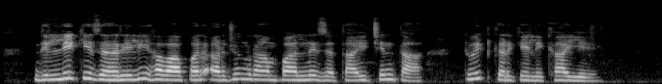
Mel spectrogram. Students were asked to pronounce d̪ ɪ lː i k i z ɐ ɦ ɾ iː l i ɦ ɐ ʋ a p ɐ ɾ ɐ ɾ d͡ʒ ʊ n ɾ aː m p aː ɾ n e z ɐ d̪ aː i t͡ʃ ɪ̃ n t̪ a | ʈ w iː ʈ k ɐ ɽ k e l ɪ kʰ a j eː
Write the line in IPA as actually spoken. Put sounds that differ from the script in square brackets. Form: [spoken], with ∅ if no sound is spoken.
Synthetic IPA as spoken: d̪ ɪ lː i k i z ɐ ɦ ɾ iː l i ɦ ɐ ʋ a p ɐ ɾ ɐ ɾ d͡ʒ ʊ n ɾ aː m p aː [l] n e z ɐ [t̪] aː i t͡ʃ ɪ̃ n t̪ a | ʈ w iː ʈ k ɐ [ɾ] k e l ɪ kʰ a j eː

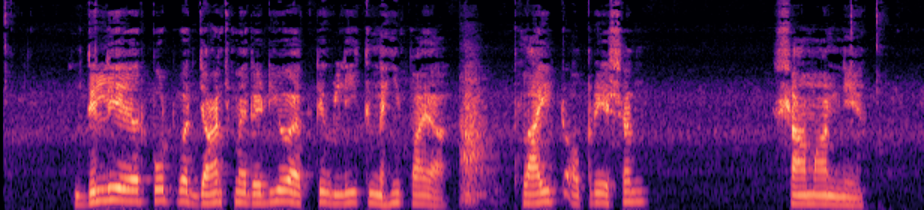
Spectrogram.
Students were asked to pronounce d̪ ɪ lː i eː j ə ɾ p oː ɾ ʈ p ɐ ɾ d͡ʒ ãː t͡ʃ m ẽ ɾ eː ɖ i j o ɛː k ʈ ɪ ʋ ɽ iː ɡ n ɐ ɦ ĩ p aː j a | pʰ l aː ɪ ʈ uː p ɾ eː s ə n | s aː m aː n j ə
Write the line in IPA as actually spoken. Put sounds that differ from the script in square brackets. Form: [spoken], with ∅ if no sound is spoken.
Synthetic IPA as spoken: d̪ ɪ lː i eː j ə ɾ p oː ɾ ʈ p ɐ ɾ d͡ʒ ãː t͡ʃ m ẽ ɾ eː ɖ i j o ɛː k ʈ ɪ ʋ [l] iː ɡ n ɐ ɦ ĩ p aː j a | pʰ l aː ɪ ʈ [ɔː] p ɾ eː [ʃ] ə n | s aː m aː n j ə

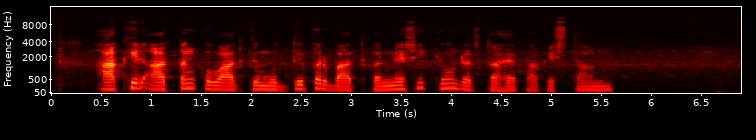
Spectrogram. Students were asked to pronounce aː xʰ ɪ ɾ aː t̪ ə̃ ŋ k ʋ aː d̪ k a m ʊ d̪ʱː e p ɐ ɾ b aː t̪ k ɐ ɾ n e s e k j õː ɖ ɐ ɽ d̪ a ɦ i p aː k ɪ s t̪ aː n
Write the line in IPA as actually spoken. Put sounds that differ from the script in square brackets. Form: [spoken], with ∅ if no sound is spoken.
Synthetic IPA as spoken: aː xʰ ɪ ɾ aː t̪ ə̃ ŋ k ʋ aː d̪ k [e] m ʊ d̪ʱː e p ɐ ɾ b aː t̪ k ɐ ɾ n e s e k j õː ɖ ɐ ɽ [t̪] a ɦ [ɛ] p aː k ɪ s t̪ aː n

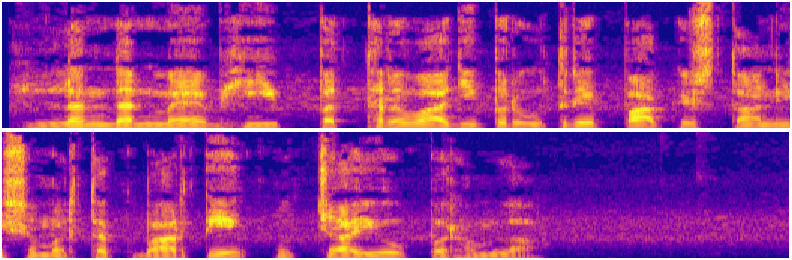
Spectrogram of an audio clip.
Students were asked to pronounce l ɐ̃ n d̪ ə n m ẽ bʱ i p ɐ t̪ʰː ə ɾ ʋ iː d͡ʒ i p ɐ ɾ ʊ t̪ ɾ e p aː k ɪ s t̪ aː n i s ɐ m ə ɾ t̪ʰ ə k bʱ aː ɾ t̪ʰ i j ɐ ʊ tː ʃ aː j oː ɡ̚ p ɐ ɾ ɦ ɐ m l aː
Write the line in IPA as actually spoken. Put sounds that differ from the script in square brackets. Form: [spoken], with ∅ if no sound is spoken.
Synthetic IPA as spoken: l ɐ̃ n d̪ ə n m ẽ bʱ i p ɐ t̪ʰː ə ɾ ʋ [aː] d͡ʒ i p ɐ ɾ ʊ t̪ ɾ e p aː k ɪ s t̪ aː n i s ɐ m ə ɾ t̪ʰ ə k bʱ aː ɾ [t̪] i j [ə] ʊ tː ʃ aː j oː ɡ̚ p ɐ ɾ ɦ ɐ m l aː

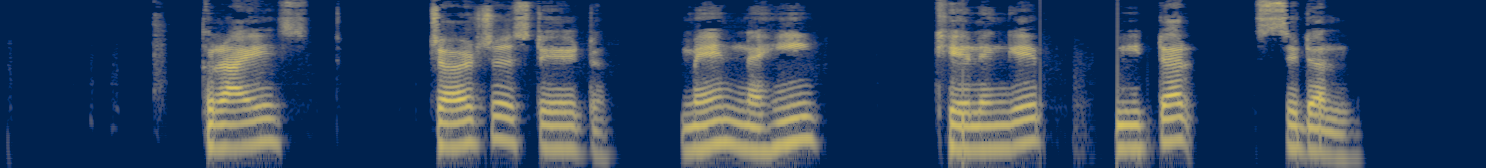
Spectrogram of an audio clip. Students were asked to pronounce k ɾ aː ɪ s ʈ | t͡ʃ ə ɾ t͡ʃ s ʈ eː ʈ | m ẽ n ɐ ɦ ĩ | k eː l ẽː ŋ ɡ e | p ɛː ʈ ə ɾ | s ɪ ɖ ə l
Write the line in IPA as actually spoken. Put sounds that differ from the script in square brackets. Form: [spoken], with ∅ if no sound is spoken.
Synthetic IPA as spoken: k ɾ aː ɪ s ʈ | t͡ʃ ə ɾ t͡ʃ s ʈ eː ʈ | m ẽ n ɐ ɦ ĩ | [kʰ] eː l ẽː ŋ ɡ e | p [iː] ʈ ə ɾ | s ɪ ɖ ə l

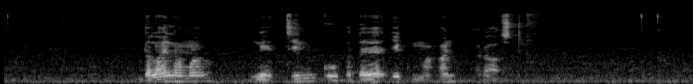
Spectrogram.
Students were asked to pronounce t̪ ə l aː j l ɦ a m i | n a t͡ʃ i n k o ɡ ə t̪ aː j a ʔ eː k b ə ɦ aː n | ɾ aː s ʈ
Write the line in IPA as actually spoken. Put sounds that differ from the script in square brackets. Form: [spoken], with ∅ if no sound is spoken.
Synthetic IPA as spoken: [d̪] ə l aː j l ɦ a m [a] | n [e] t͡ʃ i n k o [b] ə t̪ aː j a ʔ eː k [m] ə ɦ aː n | ɾ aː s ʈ

